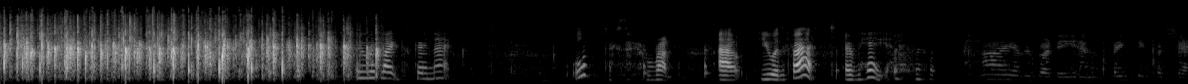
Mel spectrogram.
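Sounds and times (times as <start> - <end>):
crowd applauding: 0.0 - 3.9
speech: 3.9 - 4.7, 6.5 - 9.4.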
